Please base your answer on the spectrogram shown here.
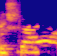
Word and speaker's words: Ushuaia: Is it too dangerous to go to Ushaya? Is that how you say it? Ushai? Ushuaia or Punta Arenas look for the last minute deal to Antarctica.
